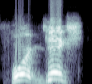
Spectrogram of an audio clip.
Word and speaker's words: Fort Dix: Fort Dicks is a prison where Diddy wants to go. What a coincidence. But it's spelled D I X. Fort Dicks.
